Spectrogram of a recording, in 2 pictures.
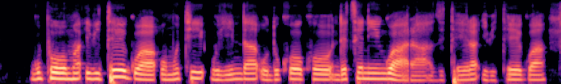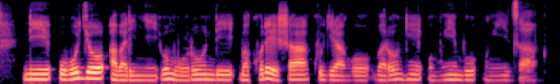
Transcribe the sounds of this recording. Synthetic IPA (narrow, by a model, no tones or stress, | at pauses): ɡupʰoːm̥haʔiβitʰe̞ɡwaumutʰiuɾiːndaʔudukʰo̞ːkʰo̞nde̞t͡se̞niːŋɡwaːɾazitʰe̞ːɾaʔiβitʰe̞ɡwa | niuβuɾɟo̞aβaɾimɲiβo̞muβuɾuːndiβakʰo̞ɾe̞ːʃakʰuɡiɾaŋɡo̞βaɾo̞ːŋ̥ɦe̞umŋiːmbumŋiːza̰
